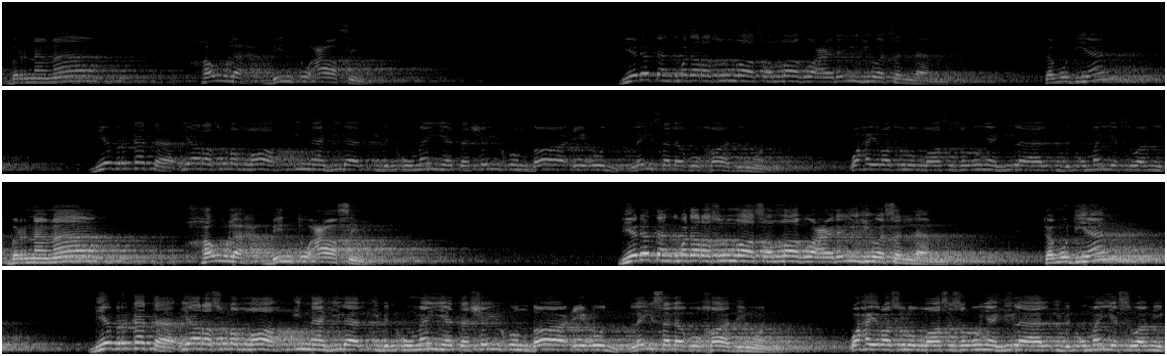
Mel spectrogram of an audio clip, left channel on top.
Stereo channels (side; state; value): left; quieter; 17.6 dB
